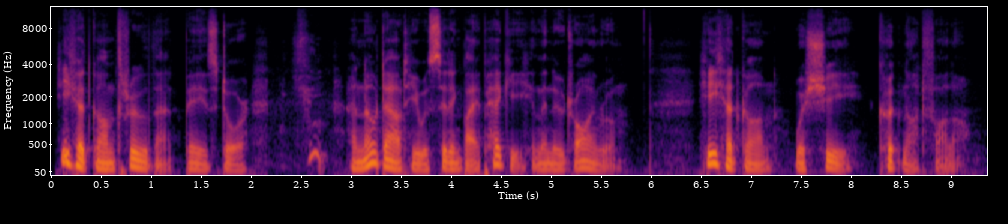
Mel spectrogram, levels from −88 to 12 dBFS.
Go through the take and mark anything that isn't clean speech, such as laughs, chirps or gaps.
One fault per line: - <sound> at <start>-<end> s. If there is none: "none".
- sneeze at 2.3-2.8 s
